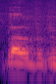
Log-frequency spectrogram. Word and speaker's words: Blauburgunder: You're going to have to pronounce this. Merlot and Blauburgunder. Blauburgunder.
